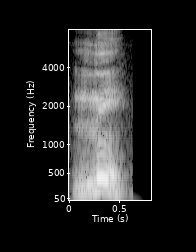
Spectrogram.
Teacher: es similar a la M en cuanto el aire sale por la nariz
